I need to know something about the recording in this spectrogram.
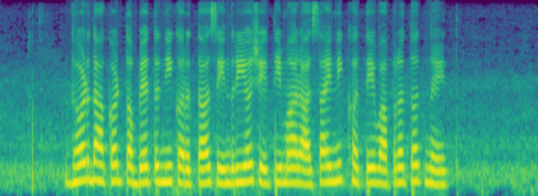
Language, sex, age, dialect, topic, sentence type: Marathi, female, 25-30, Northern Konkan, agriculture, statement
